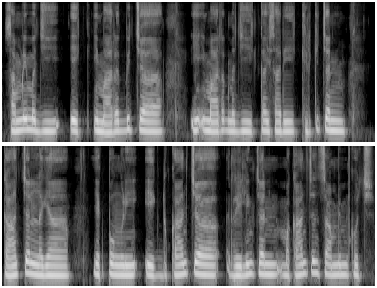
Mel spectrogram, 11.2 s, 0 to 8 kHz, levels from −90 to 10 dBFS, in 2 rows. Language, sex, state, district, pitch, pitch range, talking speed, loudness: Hindi, male, Uttarakhand, Uttarkashi, 165 Hz, 160-175 Hz, 160 wpm, -14 LUFS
